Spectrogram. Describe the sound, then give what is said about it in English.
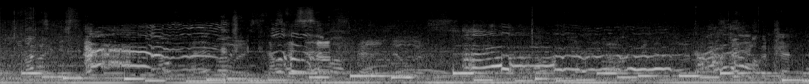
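A human voice screeches out loud, sweeping cries imitating a crowing rooster, repeated several times over a steady, droning musical backing. “That sounds like a rooster in the morning.”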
